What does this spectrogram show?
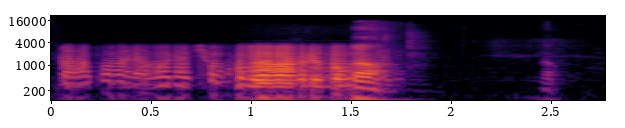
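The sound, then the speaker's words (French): A caller from Lyon speaks in a thin, muffled voice over a faulty telephone line during a call-in, then a brief crackling burst cuts in and the line goes dead silent, leaving only a faint blip near the end. “Ok, on a vraiment un souci avec le euh, euh, téléphone, euh, hein.”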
